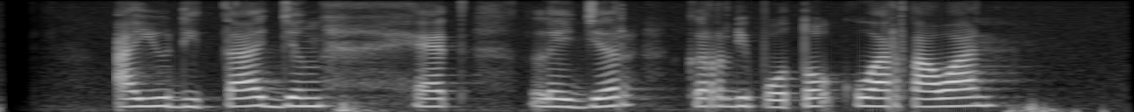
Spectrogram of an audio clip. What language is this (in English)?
Sundanese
